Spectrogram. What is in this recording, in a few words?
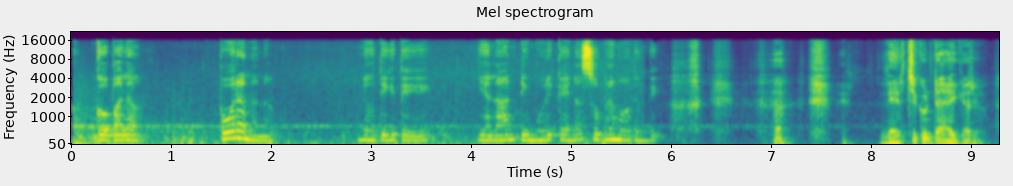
Telugu Teaser Dailouge; NGK; Suriya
